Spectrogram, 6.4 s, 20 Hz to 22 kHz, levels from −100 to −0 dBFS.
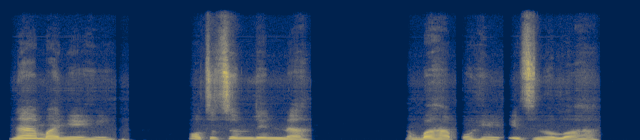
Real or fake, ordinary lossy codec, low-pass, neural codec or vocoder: real; none; 19.8 kHz; none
